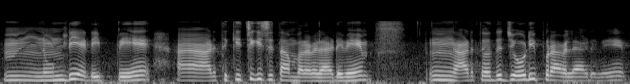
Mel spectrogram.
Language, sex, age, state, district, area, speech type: Tamil, female, 18-30, Tamil Nadu, Sivaganga, rural, spontaneous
